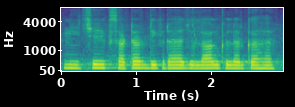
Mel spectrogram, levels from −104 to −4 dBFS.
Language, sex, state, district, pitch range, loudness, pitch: Hindi, male, Jharkhand, Deoghar, 150-160 Hz, -14 LUFS, 155 Hz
